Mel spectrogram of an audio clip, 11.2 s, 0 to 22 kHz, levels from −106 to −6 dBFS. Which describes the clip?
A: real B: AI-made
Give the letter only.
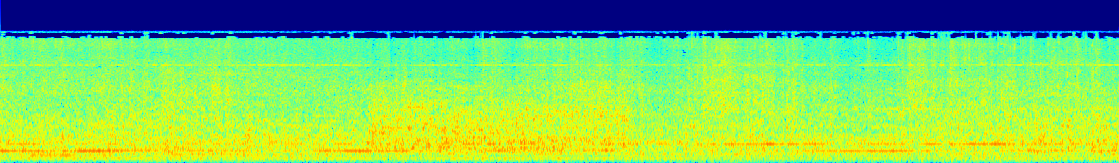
A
